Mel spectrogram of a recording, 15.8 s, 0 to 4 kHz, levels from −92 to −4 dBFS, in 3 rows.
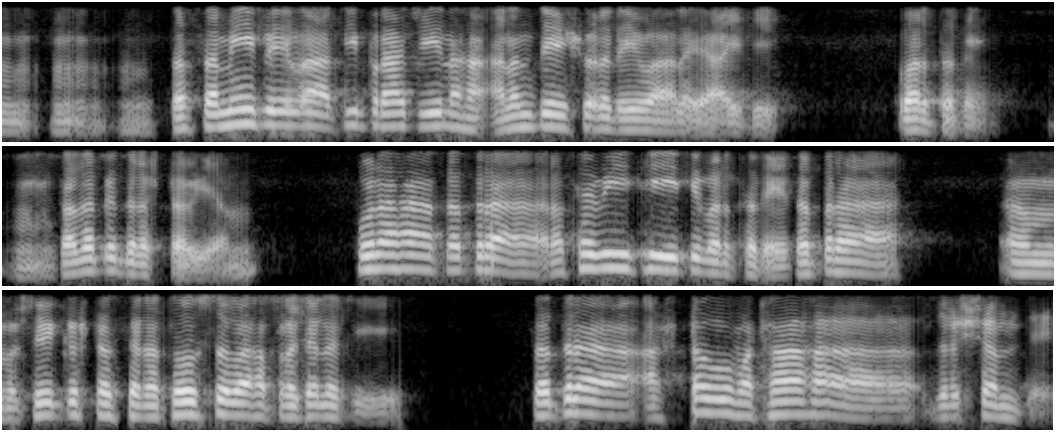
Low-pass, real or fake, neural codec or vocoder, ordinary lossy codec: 3.6 kHz; fake; vocoder, 22.05 kHz, 80 mel bands, Vocos; none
